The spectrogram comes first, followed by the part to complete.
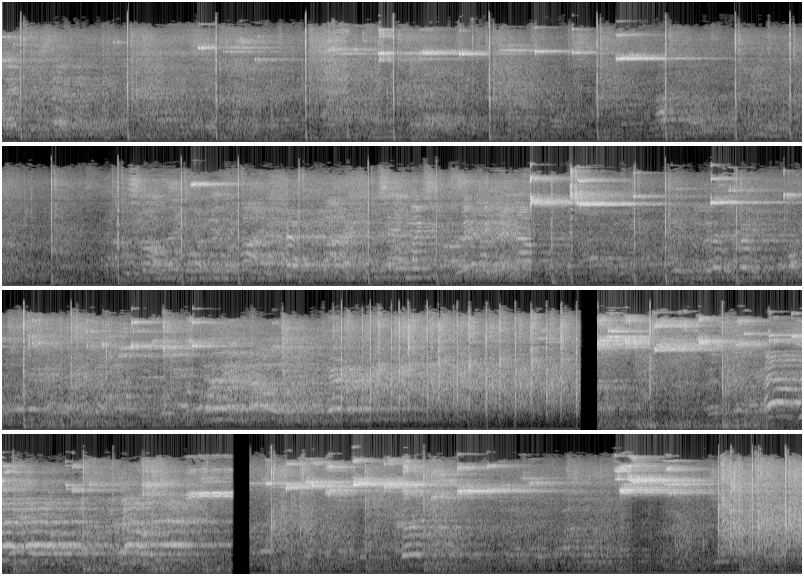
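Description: Basketball game on a hardwood gym floor: a ball bouncing repeatedly as it is dribbled, sneakers squeaking in short high chirps, and players' voices calling out. The sound cuts out briefly twice in the second half.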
